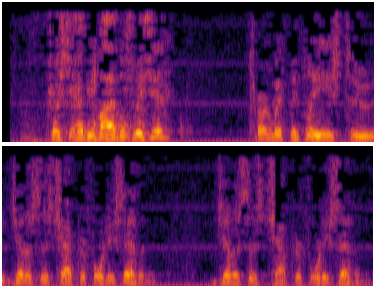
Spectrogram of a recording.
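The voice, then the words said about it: Slightly weak, strained voice. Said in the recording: “my voice is a little bit weak ... I tend to strain a little bit”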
